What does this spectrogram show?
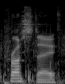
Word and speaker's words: Prosto: yeah the the plus rep for the correct pronunciation of prosto that's only because when I called them Pro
